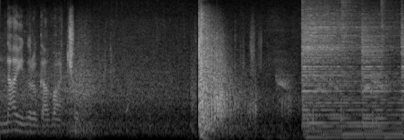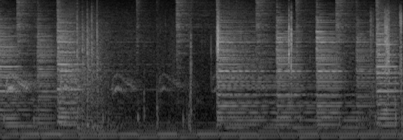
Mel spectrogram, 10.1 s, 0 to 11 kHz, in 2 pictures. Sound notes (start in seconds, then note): 0.4 speaking in foreign language; 2.4 gun firing; 3.8 dramatic music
